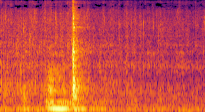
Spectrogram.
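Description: A pot of greens boiling on an electric stovetop, a faint steady bubbling hiss. About three-quarters of a second in, a short low sound and then a single sharp click.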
